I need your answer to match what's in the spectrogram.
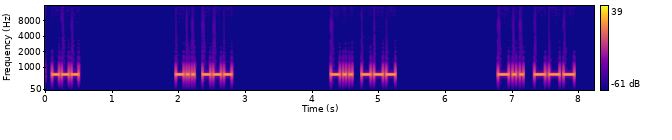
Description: Morse code, heard as a keyed tone, about 30 wpm, spaced as for 6 wpm, 700 Hz. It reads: OD OD OD O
